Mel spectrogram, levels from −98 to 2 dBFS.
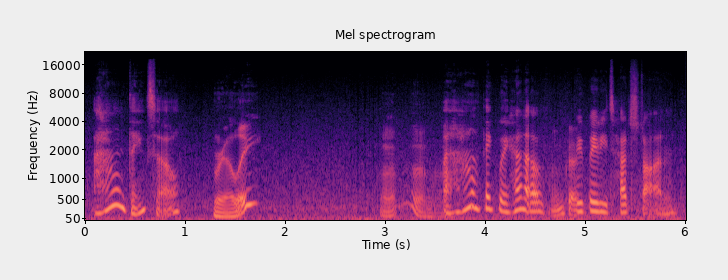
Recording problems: wind noise on the microphone; occasional gusts; 20 dB below the speech

